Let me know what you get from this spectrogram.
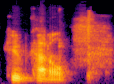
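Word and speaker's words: kubectl: my podcast and yes my license plate does say cube cuddle which means i am authoritative on how to pronounce it which is coop cuddle um but enough about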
